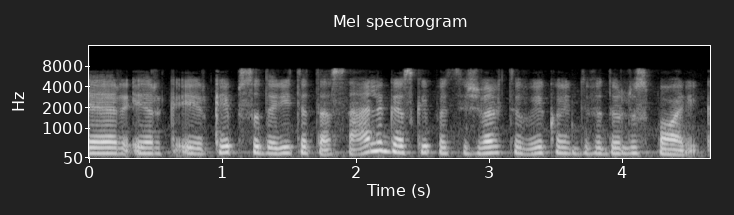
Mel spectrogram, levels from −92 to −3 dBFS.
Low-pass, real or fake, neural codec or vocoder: 7.2 kHz; real; none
